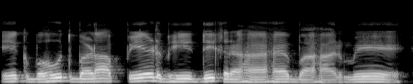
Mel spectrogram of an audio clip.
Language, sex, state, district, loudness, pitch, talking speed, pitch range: Hindi, male, Jharkhand, Palamu, -13 LUFS, 125 Hz, 145 wpm, 120-140 Hz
